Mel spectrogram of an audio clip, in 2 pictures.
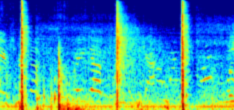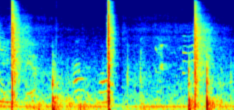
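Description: Handheld Roman candle firing its shots: a sharp pop about once a second, with two in quick succession near the end.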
